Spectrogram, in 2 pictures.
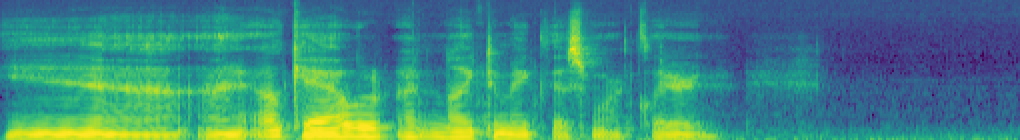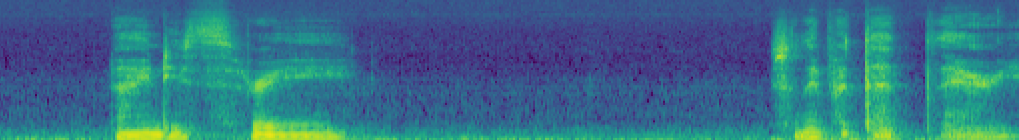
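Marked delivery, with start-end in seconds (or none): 5.7-10.1 barely voiced whisper while reading the chart; whisper to self. Real, not acted. Trader reading his chart to himself, whispering. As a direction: whisper the numbers under your breath.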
